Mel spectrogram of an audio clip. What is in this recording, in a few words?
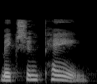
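"miction pain", English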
